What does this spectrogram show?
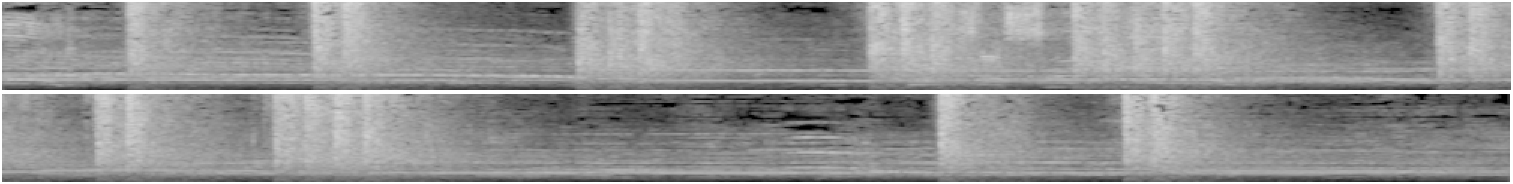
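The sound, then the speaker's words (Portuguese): A platoon of soldiers fires a rifle volley into a crowd of protesters, a series of sharp, loud cracks in irregular clusters, about a dozen shots, over a steady background of crowd noise and voices. “O pilotão realizou uma descarga de fuzil contra a multidão, deixando, segundo números oficiais, quatro mortos e vários feridos.”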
